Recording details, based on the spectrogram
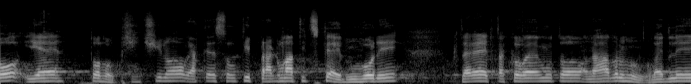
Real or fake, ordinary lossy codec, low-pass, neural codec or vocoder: fake; MP3, 96 kbps; 14.4 kHz; codec, 44.1 kHz, 2.6 kbps, SNAC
